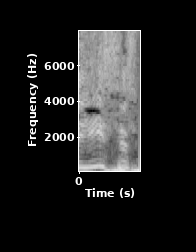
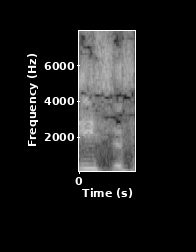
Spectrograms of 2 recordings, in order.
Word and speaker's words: Isis: know about Francis huh in her book The Eis papers she makes it it's pronounced Isis actually okay she makes it clear in her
